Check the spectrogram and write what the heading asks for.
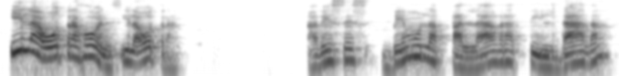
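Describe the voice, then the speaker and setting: A male teacher gives a classroom lecture, his pitch swooping up and down as he peppers the students with questions. The recording sounds dull and lo-fi. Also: very animated, takes it slowly, husky. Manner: rhetorical questions, frequent tag questions.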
